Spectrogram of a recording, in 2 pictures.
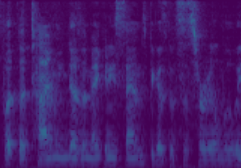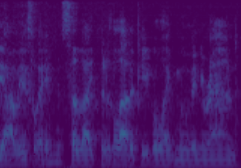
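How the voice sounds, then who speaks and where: A man with a deep, low voice talks loosely and profanely, rambling and chuckling as he hosts a solo podcast recap. The sound is roomy, with his voice echoing off the walls. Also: flat delivery, fairly quick, creaky, slight background noise. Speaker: podcast host. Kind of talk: casual solo recap of a reality show. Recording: echoey room.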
